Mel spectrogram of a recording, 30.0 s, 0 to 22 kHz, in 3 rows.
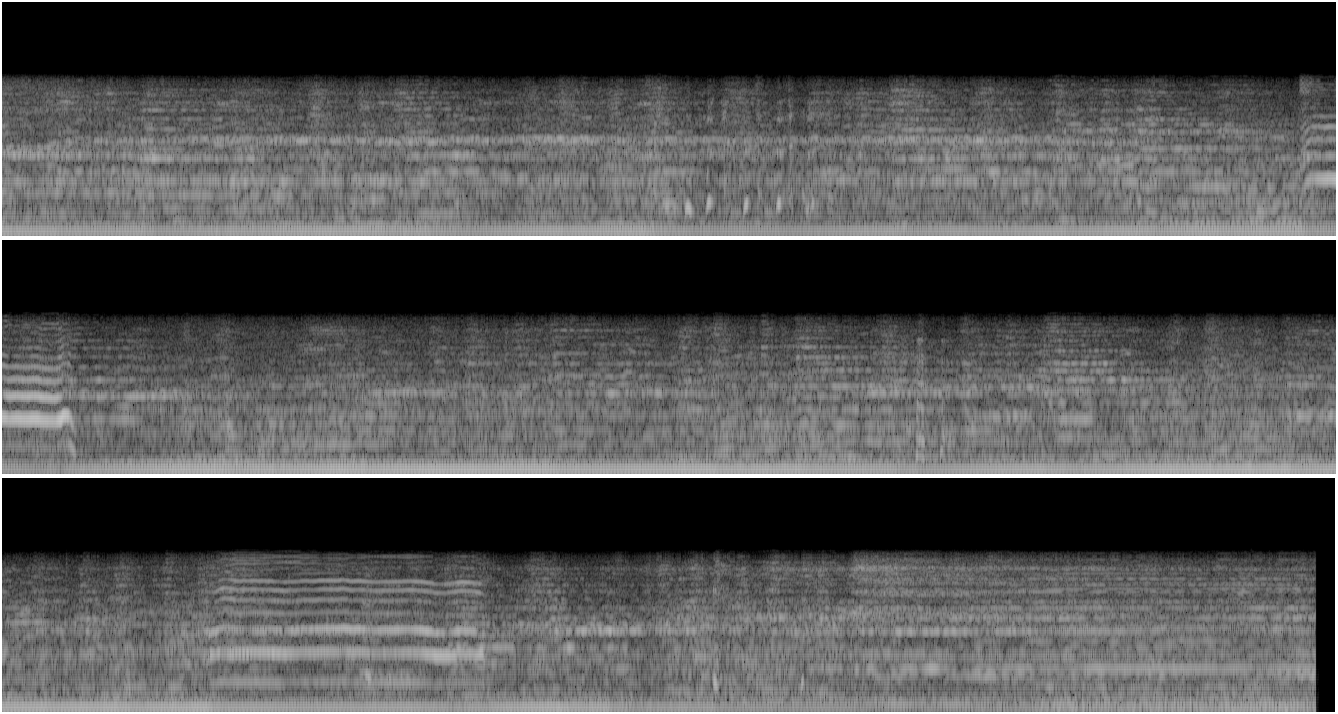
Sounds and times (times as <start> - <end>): Music: 0.0 - 29.9.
